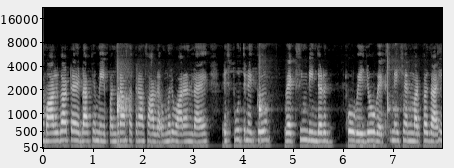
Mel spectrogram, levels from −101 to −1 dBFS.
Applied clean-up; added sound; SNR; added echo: neural mask model RNNoise.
